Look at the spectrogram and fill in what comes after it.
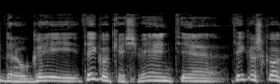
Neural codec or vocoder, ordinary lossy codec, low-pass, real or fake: none; MP3, 48 kbps; 14.4 kHz; real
